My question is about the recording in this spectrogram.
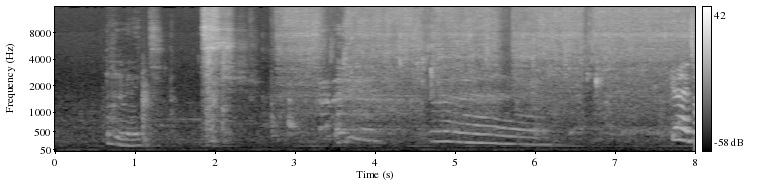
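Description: Bathroom sink tap running steadily into the basin as water is scooped onto the face for rinsing, starting about three seconds in. Before it, a few short splashes.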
